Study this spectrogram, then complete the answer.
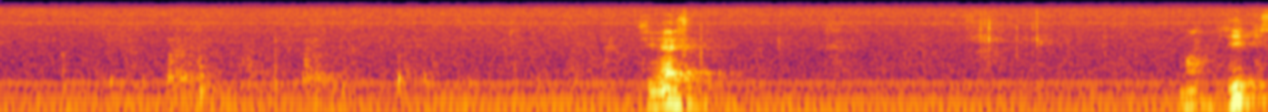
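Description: An elderly man speaks quietly nearby.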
